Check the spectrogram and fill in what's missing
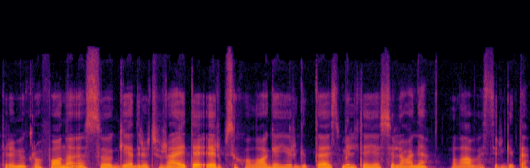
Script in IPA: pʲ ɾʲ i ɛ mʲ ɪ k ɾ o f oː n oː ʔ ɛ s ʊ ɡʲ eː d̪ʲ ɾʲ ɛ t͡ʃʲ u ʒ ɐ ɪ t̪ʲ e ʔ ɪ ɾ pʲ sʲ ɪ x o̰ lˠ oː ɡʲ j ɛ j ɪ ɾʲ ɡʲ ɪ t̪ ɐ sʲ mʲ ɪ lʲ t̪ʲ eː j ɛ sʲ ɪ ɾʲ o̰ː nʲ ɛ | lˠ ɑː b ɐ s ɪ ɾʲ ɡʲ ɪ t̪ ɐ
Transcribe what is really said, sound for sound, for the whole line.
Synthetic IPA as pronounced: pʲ ɾʲ i ɛ mʲ ɪ k ɾ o f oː n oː ʔ ɛ s ʊ ɡʲ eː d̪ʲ ɾʲ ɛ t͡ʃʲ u ʒ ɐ ɪ t̪ʲ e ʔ ɪ ɾ pʲ sʲ ɪ x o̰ lˠ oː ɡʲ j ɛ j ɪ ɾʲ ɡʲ ɪ t̪ ɐ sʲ mʲ ɪ lʲ t̪ʲ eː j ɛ sʲ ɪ lʲ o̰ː nʲ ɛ | lˠ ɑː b ɐ s ɪ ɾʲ ɡʲ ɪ t̪ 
